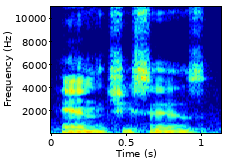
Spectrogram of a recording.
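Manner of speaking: usual speaking voice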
